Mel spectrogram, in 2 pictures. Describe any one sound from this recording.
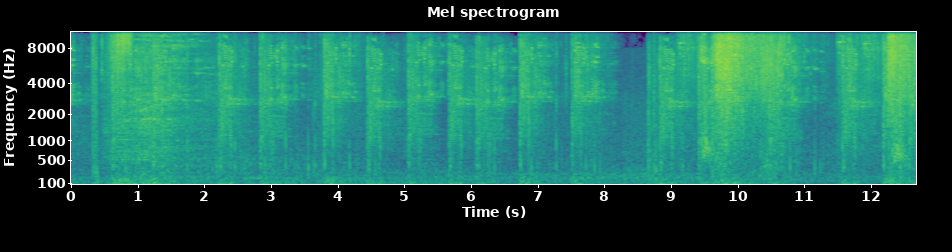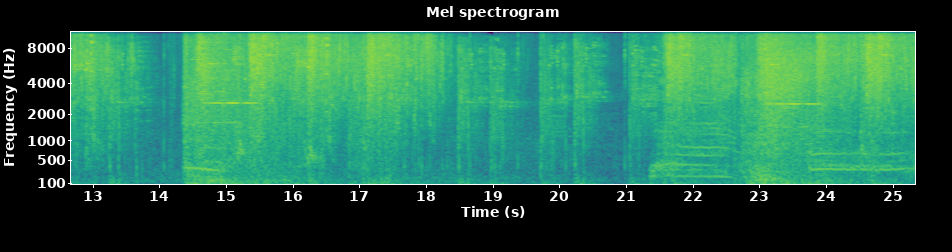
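A blade slashes and strikes a large creature in quick, repeated blows.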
